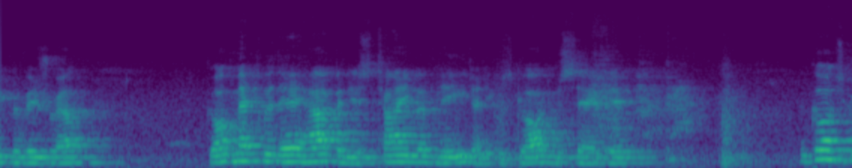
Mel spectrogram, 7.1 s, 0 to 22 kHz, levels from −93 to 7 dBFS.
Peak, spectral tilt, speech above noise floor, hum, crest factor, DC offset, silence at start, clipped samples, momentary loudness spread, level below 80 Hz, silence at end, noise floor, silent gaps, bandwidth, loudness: -16 dBFS; -8.5 dB/octave; 27 dB; none; 18 dB; under 0.1%; 0 s; under 0.1%; 18 LU; -68 dBFS; 0 s; -61 dBFS; none; 19.5 kHz; -35 LUFS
